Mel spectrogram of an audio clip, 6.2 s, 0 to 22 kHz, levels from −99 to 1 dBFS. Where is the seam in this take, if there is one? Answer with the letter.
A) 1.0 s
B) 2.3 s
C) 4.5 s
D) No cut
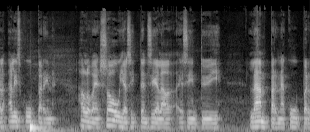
D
